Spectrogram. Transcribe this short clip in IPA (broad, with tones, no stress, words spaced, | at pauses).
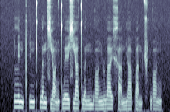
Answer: li˥˩ŋpʰi˥ŋt̪ʰwə˥˩n ɕjɑ̰˨˩ŋt̪we˥ɪ̯ɕjä˥t̪wə˧˥n mwɑ˧˥ŋɻwa˥ɪ̯xä̰˨˩ n̪jä˧˥pa̰˨˩n ʈ͡ʂʰwɑ˥˩ŋ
